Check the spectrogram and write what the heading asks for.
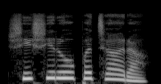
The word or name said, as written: ಶಿಶಿರೋಪಚಾರ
